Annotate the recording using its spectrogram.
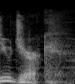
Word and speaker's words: U-J3RK5: That was You Jerk, You J3 RK5. The 5 is silent, if you didn't know.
